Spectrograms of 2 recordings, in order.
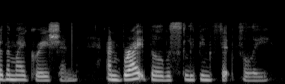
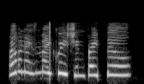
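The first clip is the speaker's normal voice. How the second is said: squirrel voice; 10 dB louder than usual. Acted. Chit Chat the squirrel.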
